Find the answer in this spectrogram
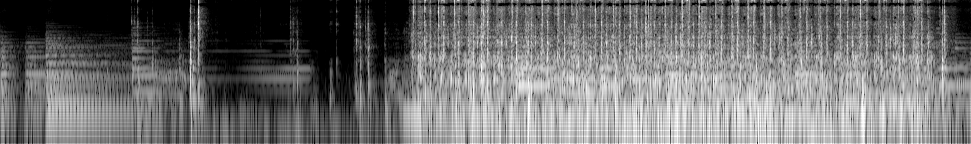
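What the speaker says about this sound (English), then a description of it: "I'm actually going to come back to the sewing machine and just stitch this down right there to hold that secure." A sewing machine stitches fabric ends down on a grocery bag holder, first a few short bursts and clicks, then a fast, loud, continuous whirring run of stitches close by.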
